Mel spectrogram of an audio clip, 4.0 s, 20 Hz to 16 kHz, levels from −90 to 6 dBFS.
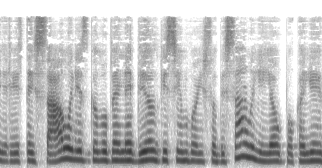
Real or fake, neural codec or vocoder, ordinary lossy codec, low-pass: fake; codec, 24 kHz, 0.9 kbps, WavTokenizer, medium music audio release; MP3, 48 kbps; 10.8 kHz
